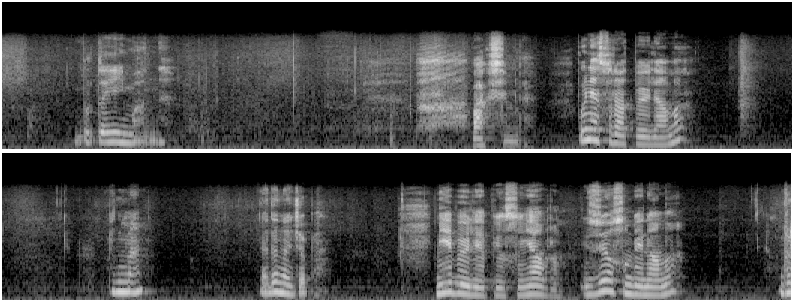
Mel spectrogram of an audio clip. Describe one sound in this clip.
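An elderly woman speaks calmly and earnestly, close by.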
